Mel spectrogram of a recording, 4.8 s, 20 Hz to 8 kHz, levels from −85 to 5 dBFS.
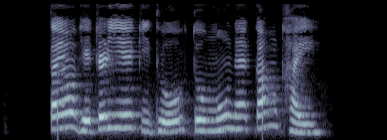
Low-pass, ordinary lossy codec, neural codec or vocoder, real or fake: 7.2 kHz; MP3, 64 kbps; none; real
